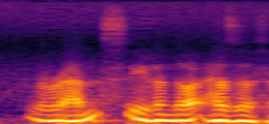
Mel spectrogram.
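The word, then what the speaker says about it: Lorenz: is not the Lorent but his name is pronounced Lorent even though it has a c on the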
